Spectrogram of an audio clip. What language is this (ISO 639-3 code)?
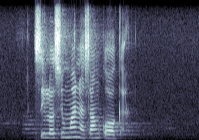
tso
